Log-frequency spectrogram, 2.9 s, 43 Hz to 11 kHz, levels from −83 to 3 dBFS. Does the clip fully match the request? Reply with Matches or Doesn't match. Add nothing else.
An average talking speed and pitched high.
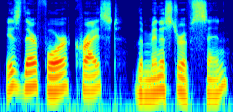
Doesn't match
